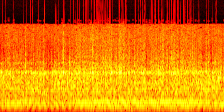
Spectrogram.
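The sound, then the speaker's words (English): Car engine rumbling steadily as a car drives onto the charred ruins of a burned-down paint factory. The loud, continuous drone holds an even hum throughout, with no clear change in pitch. “I drove onto the charred ruins that had once been the Chantilly Murdoch paint factory”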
